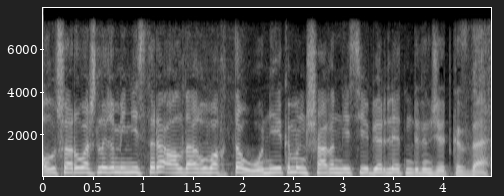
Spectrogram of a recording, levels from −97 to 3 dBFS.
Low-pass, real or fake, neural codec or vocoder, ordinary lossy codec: 7.2 kHz; fake; codec, 16 kHz, 2 kbps, FunCodec, trained on LibriTTS, 25 frames a second; none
